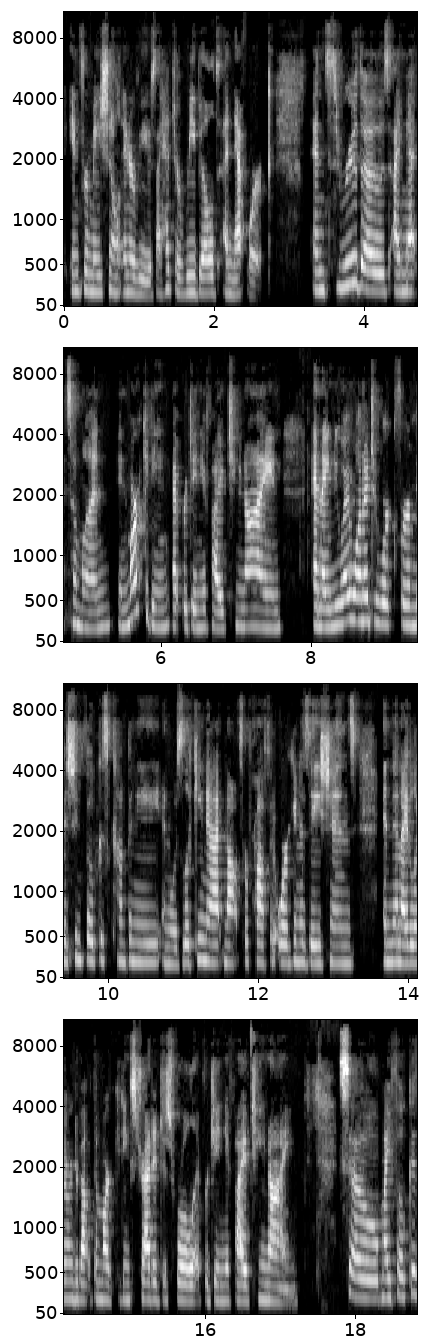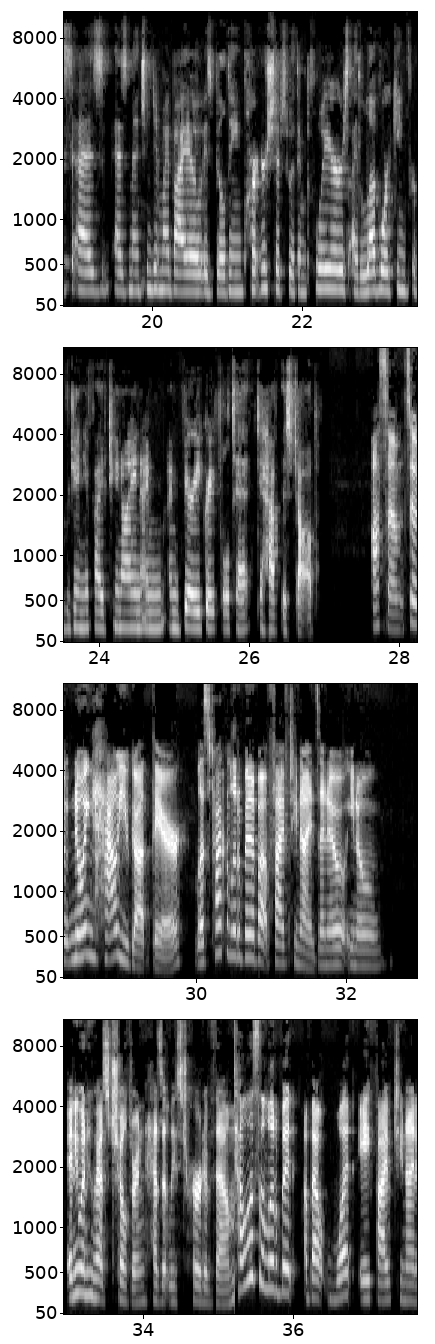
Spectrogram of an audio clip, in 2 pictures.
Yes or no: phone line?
no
